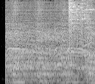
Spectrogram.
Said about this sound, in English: Well, I mean, if you can't tell, Lando smashed my favorite camera lens.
